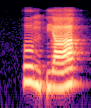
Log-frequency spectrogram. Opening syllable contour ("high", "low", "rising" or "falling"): falling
